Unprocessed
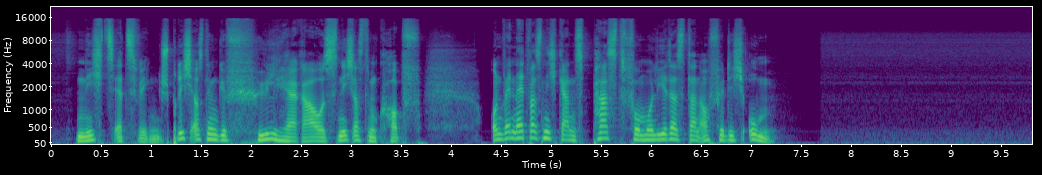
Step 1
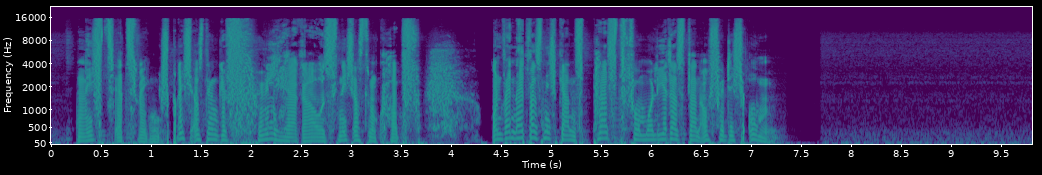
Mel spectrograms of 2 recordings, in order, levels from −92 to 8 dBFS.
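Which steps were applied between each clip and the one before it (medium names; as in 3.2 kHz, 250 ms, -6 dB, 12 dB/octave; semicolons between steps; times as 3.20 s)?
reverb removal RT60 0.71 s; gate -46 dBFS, range -13 dB; spectrum-flattening compressor 10:1; trim -6 dB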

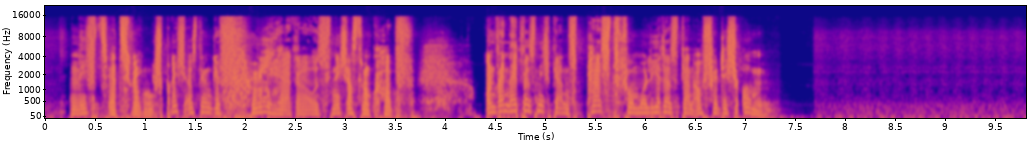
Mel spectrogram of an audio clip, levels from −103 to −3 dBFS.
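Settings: rotary cabinet horn 0.85 Hz, later 6.7 Hz, at 7.44 s; trim +3.5 dB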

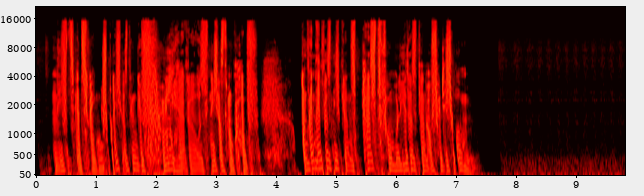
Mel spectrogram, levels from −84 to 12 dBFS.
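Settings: phase dispersion lows, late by 60 ms, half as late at 600 Hz; trim -2.5 dB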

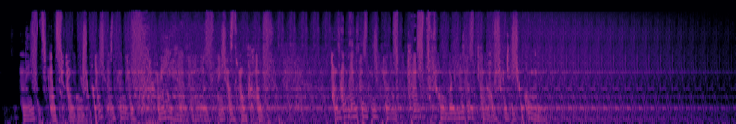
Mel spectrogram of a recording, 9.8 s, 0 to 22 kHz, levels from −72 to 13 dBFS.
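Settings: small resonant body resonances 420/830/1200/2300 Hz, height 13 dB, ringing for 90 ms; added noise blue -60 dBFS; echo with a slow build-up 157 ms, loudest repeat 5, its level -15 dB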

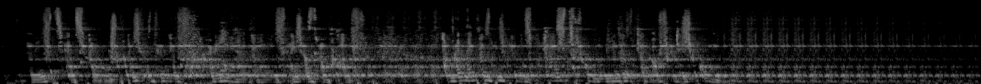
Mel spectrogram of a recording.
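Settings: spectral contrast enhancement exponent 2.3; on a send at -4 dB: reverberation RT60 0.65 s, pre-delay 3 ms; on the sum: trim -3.5 dB; SBC 192 kbps 32 kHz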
